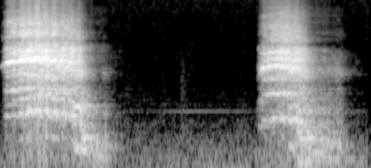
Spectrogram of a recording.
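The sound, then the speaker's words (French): A horse neighs twice, each whinny a loud, shaky, high-pitched call lasting over a second and separated by a short quiet gap. “Qu'est-ce que c'est? C'est le cheval.”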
